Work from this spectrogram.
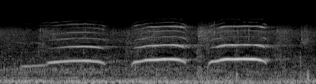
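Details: Baby monkey in Cambodia voicing its sorrows: three long plaintive whistled cries, each gently arched in pitch and lasting about half a second, repeated in close succession over a low background rumble.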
